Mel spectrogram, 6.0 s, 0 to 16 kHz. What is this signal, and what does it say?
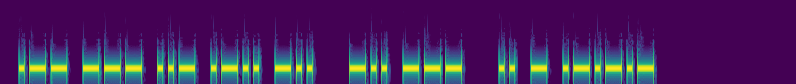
Morse code, heard as a keyed tone, about 30 wpm, 700 Hz. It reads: WOULD DO IT.
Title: Sentences from Top 1400 Words 30wpm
